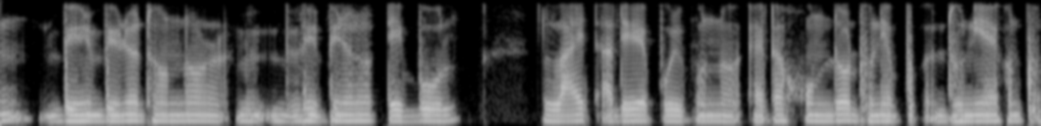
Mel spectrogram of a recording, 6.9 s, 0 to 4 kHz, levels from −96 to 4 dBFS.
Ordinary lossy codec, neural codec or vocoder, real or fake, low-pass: none; none; real; 3.6 kHz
